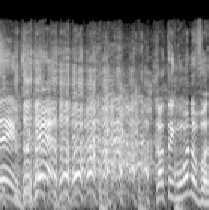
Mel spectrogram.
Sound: laughter

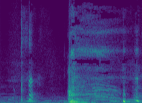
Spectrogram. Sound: baby coughs; laughs

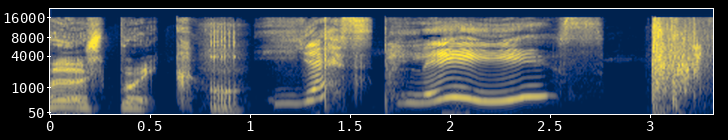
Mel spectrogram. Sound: oinks

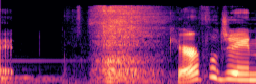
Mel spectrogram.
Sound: hissing

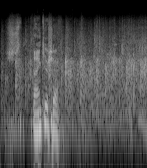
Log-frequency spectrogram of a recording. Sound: applause

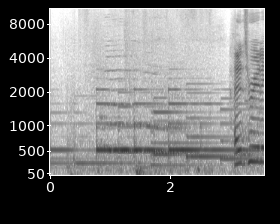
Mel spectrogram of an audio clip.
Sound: moaning

